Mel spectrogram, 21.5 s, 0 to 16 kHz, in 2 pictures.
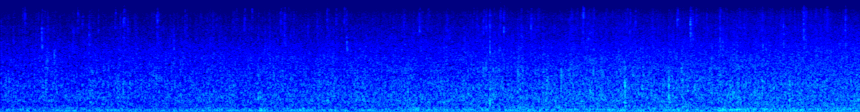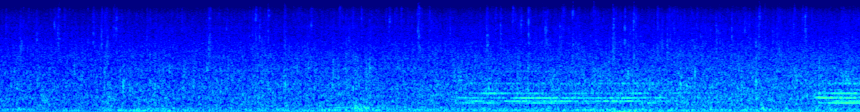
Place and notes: Sherwood Forest - Idle Rain
A common Northwest rainshower is caught out an open window. Water falling through the trees mixes with more splattering on the deck, and sudden rushes as water in the gutters overcomes the pine needles and washes down the downspouts. Wind gusts occasionally pick up the intensity. Meanwhile, daily commerce continues unabated in the background.
Major elements:
* Rain falling on the trees, deck and ground
* Distant traffic
* Jet airplane
* Train (2 miles west)
* Edmonds-Kingston ferry horn (2 miles west)
* Furnace vent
